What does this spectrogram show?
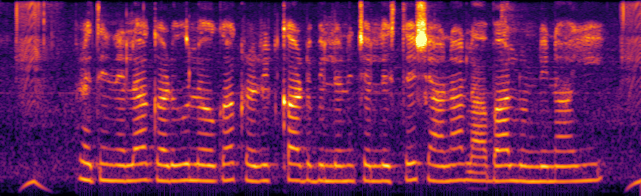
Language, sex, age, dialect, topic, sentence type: Telugu, female, 25-30, Southern, banking, statement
